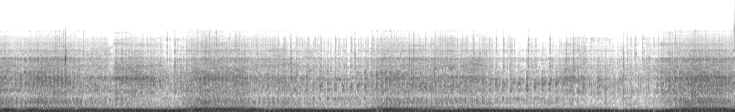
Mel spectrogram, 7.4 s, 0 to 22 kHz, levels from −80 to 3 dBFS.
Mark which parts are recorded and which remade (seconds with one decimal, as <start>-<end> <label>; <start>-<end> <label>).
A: 0.0-1.3 recorded; 1.3-2.2 remade; 2.2-5.8 recorded; 5.8-6.6 remade; 6.6-7.4 recorded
